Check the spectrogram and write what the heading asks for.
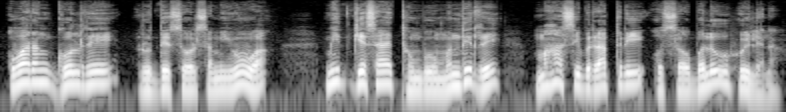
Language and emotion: Santali, neutral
